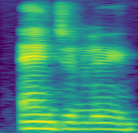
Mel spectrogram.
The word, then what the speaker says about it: Angelou: Angelou, yeah, beautiful.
